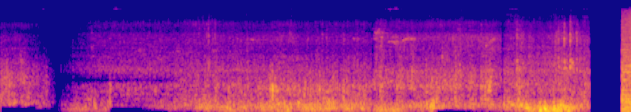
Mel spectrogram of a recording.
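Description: Motorcycle riding on a gravel dirt track, engine and tyre rumble under wind buffeting the microphone, growing louder near the end as it comes close.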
